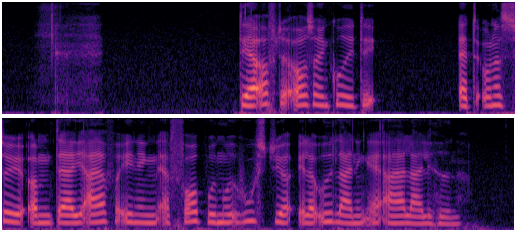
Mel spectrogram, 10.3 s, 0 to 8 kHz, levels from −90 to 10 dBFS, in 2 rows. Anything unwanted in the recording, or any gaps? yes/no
no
